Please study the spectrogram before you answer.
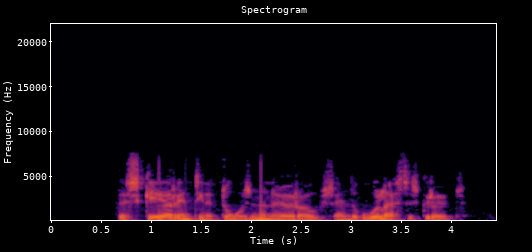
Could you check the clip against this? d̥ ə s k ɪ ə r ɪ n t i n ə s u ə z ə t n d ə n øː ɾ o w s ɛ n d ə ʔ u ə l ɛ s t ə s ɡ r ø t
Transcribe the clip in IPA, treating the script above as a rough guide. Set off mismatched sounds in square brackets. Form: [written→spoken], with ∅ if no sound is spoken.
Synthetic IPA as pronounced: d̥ ə s k ɪ ə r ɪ n t i n ə [s→t] u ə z ə [t→∅] n d ə n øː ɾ o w s ɛ n d ə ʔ u ə l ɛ s t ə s ɡ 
